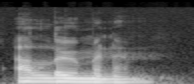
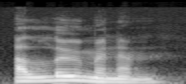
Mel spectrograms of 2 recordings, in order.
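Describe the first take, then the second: First: It has four syllables, ending in -num. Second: The same.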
